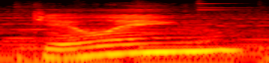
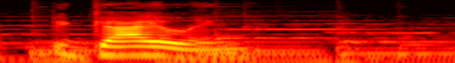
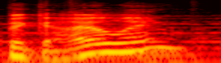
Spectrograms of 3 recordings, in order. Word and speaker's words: beguiling: Your innocence was uh beilling. I I forgot how to pronounce that word but me. Hey Google. Beguiling. Beguiling.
